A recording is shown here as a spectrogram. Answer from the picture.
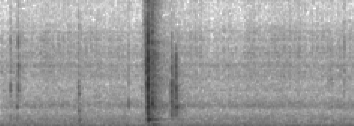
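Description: Bottoms Up bottom-fill draft beer dispenser pouring beer up into a cup through its base, a faint steady fill sound. One sharp click about a second in.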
